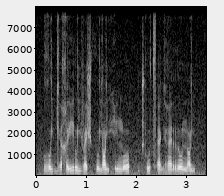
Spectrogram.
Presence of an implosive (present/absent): absent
